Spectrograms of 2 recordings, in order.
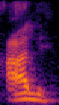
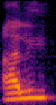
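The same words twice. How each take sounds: First: It begins with a deep throat sound. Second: It begins with a plain, familiar vowel. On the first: The speaker calls it right. "make sure you pronounce A like Ali" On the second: The speaker calls it wrong. "It's not Ali"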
